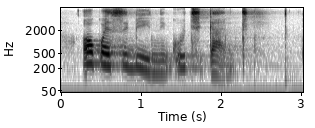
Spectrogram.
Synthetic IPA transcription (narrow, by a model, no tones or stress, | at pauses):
ɔk̬ʼwesiɓinik̬ʼutʰi̥kʼaːntʼi̥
